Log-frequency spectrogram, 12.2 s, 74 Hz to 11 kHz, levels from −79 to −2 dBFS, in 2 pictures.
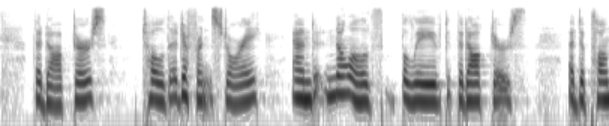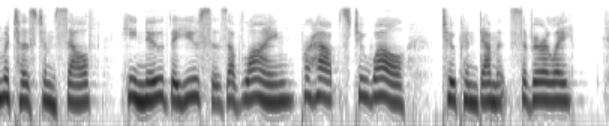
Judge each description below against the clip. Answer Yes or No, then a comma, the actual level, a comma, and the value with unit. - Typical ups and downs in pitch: No, narrow, 2.1 semitones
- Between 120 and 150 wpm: Yes, slow, 135 wpm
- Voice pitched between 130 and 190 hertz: No, high, 210 Hz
